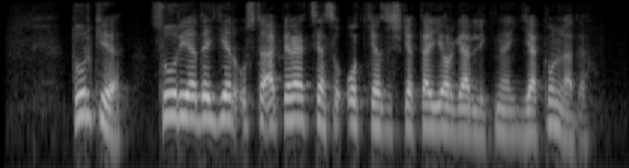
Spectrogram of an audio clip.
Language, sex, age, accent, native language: Uzbek, male, 19-29, Surxondaryo, Uzbek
